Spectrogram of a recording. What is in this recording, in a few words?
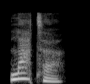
DRESS TRAP, minimal pairs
